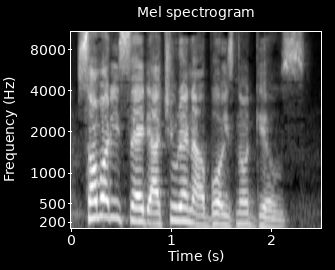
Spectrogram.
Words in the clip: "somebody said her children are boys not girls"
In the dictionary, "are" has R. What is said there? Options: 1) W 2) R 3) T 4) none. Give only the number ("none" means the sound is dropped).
1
